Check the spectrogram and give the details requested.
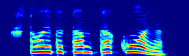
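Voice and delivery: sudden, high, loud, drawn-out cry. The old woman looks out the little window and cries out. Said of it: "вскрикнула старуха".

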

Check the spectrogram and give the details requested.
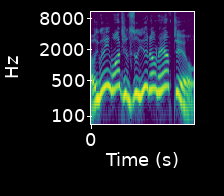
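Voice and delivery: high, announcing strip-club emcee voice. Mocking how Dan Abrams talks, in a Dan Abrams strip-club voice. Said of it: "talking like a freaking like a dude at a strip club".

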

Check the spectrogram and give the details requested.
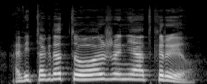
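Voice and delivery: very high, loud, bossy, commanding scolding tone. In a story read aloud, a small voice scolds its friend; reproachful, commanding. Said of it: "Властный голосок словно укорял своего друга".

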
